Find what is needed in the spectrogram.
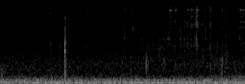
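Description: A bunch of keys jingling, with scattered light clicks and a cluster of high metallic ticks near the end, over a steady low rumble.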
